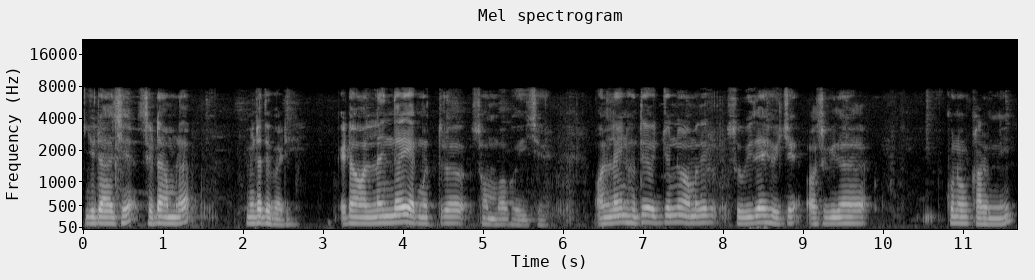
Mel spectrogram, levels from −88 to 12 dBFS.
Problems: constant background noise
